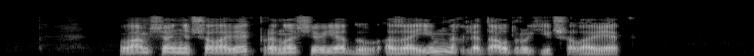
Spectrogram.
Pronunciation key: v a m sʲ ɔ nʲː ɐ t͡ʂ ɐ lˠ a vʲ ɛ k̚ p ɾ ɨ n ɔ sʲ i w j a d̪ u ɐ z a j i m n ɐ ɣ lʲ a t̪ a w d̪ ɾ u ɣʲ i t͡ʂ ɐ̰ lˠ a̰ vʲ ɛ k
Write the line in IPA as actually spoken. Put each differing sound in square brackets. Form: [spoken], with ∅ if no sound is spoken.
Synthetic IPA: v a m sʲ ɔ nʲː ɐ t͡ʂ ɐ lˠ a vʲ ɛ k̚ p ɾ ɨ n ɔ sʲ i w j a d̪ u ɐ z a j i m n ɐ ɣ lʲ a [d̪] a w d̪ ɾ u ɣʲ i t͡ʂ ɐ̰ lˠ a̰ vʲ ɛ k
